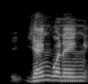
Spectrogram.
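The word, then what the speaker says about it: Yang Weining: Yeah, Yang Wenning and Li Shisheng, which is also how I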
